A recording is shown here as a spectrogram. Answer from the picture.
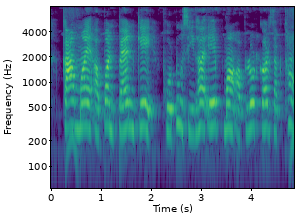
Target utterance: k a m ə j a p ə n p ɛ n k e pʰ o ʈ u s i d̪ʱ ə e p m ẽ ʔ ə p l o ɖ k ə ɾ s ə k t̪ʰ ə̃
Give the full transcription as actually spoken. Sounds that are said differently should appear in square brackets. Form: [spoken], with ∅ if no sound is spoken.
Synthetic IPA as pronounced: k a m ə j [ə] p ə n p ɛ n k e pʰ o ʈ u s i d̪ʱ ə e p m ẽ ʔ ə p l o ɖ k ə ɾ s ə k t̪ʰ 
